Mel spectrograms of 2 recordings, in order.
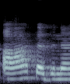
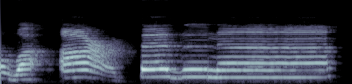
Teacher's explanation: حمزہ کے ساتھ عین ساکن ہے تو عین کی آواز بھی آئے گی، یہ پڑھا جائے گا وَأَعْتَدْنَا، دال پر قلقلہ کریں گے.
